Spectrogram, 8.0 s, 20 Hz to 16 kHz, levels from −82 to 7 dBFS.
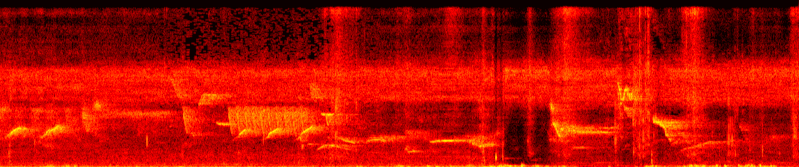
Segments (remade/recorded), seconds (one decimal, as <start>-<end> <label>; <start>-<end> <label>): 0.0-1.6 remade; 1.6-3.8 recorded; 3.8-6.0 remade; 6.0-7.5 recorded; 7.5-8.0 remade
